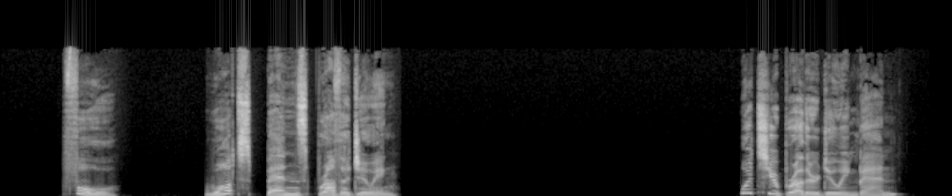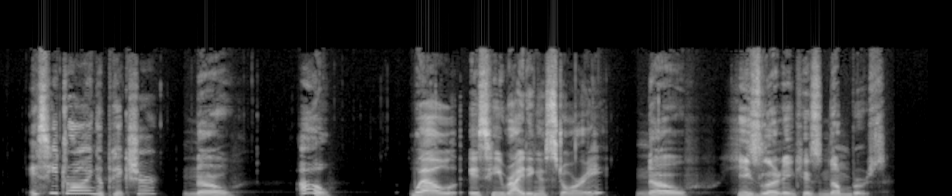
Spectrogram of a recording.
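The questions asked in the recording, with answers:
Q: What's Ben's brother doing?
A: learning his numbers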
